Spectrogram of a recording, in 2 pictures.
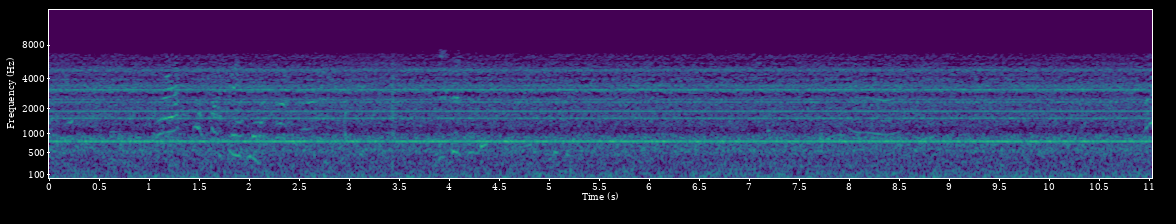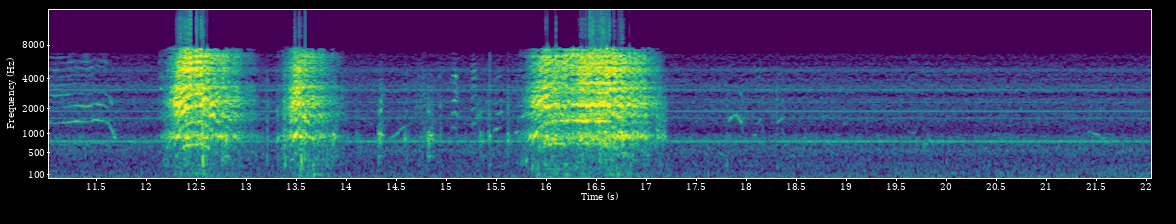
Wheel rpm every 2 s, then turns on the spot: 0, 0, 0, 0, 0, 0, 30, 20, 60, 0, 0.
none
